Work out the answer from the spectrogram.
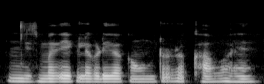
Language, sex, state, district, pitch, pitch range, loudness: Hindi, male, Uttar Pradesh, Saharanpur, 130 Hz, 125-135 Hz, -16 LUFS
